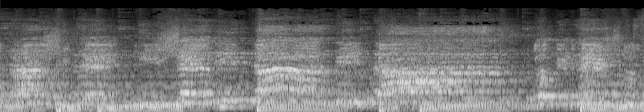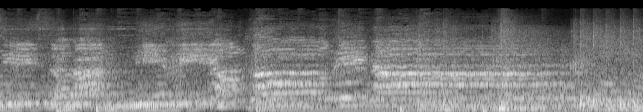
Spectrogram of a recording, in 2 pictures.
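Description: Music: a group of voices singing together in a choir-like blend over sustained instrumental accompaniment with low bass notes.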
